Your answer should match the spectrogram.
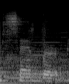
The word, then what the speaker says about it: December: December juga bacanya pakai S, tulisannya aja yang beda, December, tapi bacanya December, pakai S juga.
